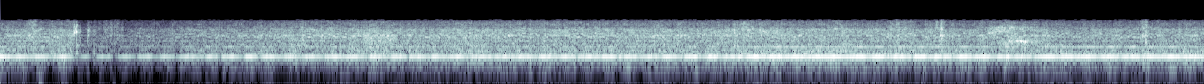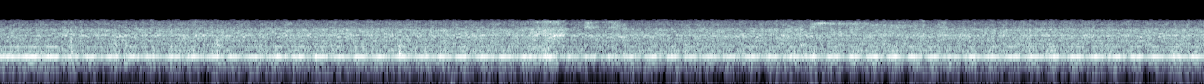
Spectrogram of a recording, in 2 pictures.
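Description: Open radio communication channel with no one talking: a steady static hiss with a constant low hum, cut off above the treble like a telephone line.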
